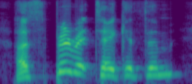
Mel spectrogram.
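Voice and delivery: plain reading voice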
